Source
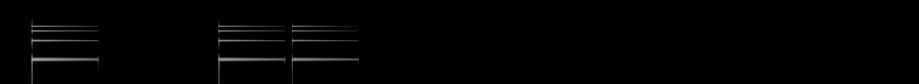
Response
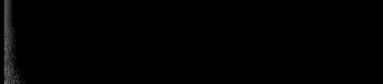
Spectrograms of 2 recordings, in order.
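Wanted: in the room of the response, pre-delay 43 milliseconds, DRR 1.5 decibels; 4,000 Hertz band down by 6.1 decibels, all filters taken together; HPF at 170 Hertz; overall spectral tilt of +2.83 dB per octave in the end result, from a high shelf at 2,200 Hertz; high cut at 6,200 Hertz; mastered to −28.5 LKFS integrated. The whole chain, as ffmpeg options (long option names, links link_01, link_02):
-filter_complex "[0:a]highpass=170,lowpass=6200,highshelf=frequency=2200:gain=-4,equalizer=frequency=4000:width_type=o:gain=-4.5,asplit=2[link_01][link_02];[1:a]atrim=start_sample=2205,adelay=43[link_03];[link_02][link_03]afir=irnorm=-1:irlink=0,volume=-6.5dB[link_04];[link_01][link_04]amix=inputs=2:normalize=0,volume=6dB"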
